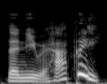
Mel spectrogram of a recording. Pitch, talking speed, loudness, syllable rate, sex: 205 Hz, 225 wpm, -15 LUFS, 6.6 syllables/s, female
